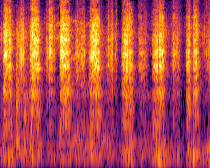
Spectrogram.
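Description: A scratch-off lottery ticket being scratched: quick, rasping back-and-forth strokes, about seven or eight a second, rubbing the coating off the play area.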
